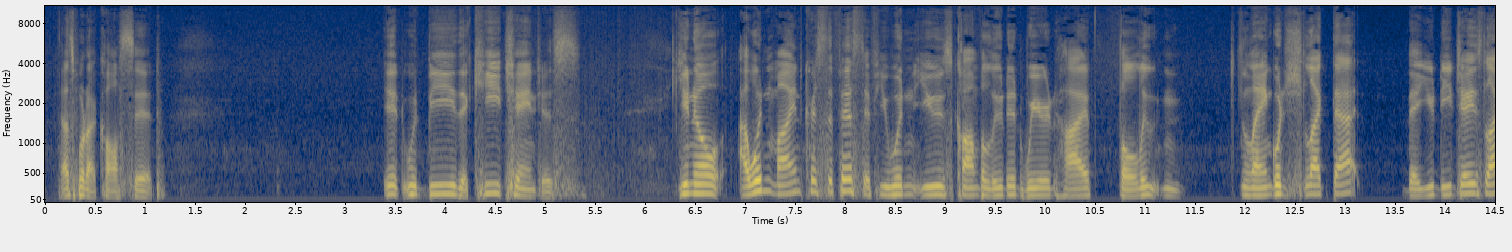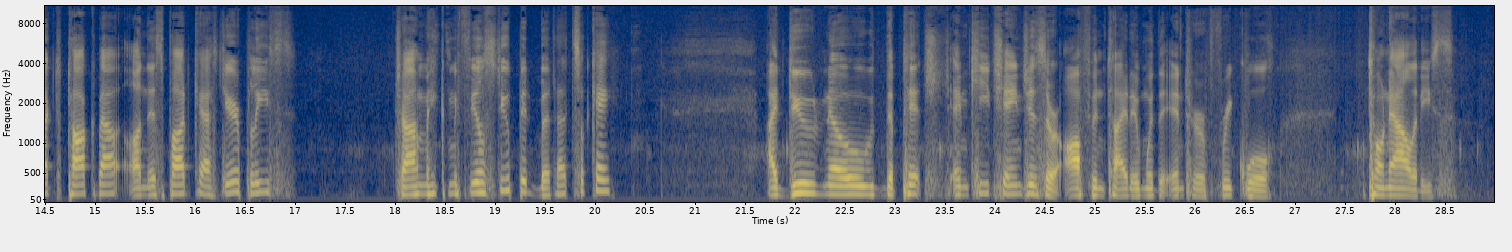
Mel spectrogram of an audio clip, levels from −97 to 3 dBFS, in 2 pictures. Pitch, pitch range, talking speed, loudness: 135 Hz, 120-155 Hz, 130 wpm, -22 LUFS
